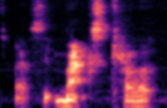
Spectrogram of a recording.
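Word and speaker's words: Max Cavalera: I'm not averse to listening to a bit of Max Calavera, that's how you pronounce it.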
